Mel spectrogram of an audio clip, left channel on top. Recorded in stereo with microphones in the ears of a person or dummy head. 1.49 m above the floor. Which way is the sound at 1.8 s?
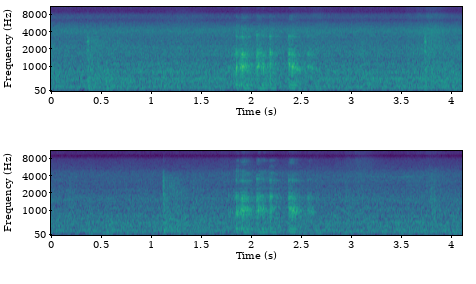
20° left (ahead or behind).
